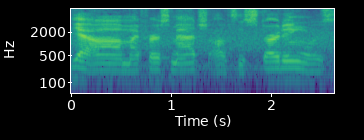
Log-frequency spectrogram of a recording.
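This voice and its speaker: Over noticeable background noise and audible room echo, a man with an American accent speaks in a fairly low pitch with monotone, flat intonation. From north of the US or Canada. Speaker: professional soccer player. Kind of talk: press conference answers.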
